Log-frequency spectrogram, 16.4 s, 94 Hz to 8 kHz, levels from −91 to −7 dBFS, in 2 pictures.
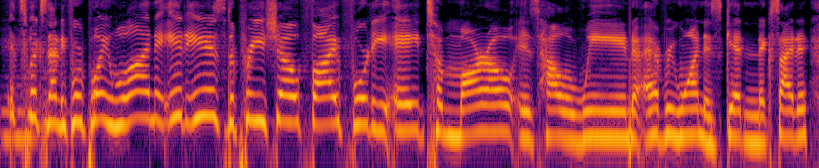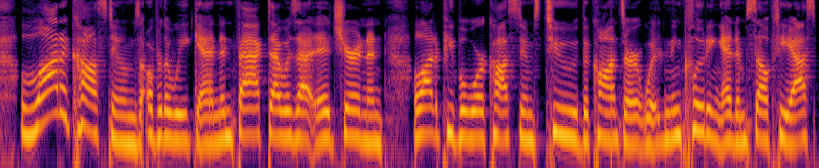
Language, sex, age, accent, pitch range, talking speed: English, female, 30-49, American, 210-315 Hz, 160 wpm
